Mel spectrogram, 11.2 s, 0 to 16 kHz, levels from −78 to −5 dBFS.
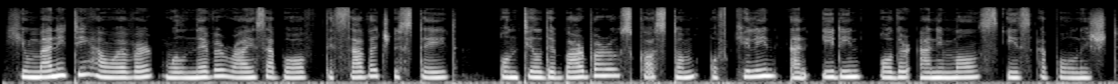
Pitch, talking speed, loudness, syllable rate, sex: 225 Hz, 115 wpm, -16 LUFS, 4.5 syllables/s, female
